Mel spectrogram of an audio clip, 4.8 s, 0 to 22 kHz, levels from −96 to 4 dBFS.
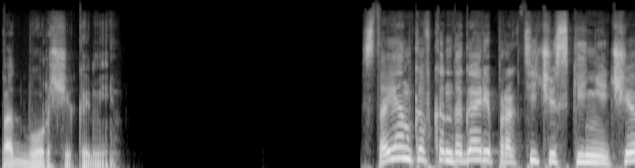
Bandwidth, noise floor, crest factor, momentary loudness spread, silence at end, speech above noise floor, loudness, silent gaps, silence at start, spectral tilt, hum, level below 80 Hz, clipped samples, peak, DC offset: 17 kHz; under -90 dBFS; 14 dB; 9 LU; 0 s; over 78 dB; -13 LUFS; 1.13-1.96 s, 2.02-2.70 s; 0 s; -4.5 dB/octave; none; -30 dBFS; under 0.1%; 0 dBFS; under 0.1%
